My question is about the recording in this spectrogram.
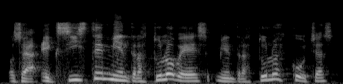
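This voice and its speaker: Higher-voiced man, dull lo-fi sound. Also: sing-song, measured pace. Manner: explanatory, anecdotal, many restarts. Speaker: voice coach. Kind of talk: interview conversation.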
